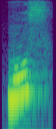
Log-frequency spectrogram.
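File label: "мус", Komi, female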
